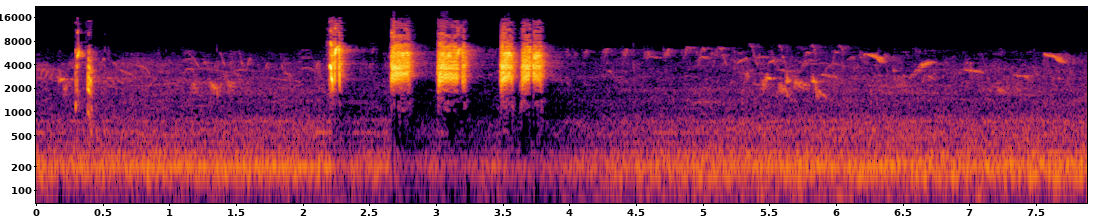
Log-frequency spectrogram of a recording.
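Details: Black francolin, known locally as kala teetar; a faint click comes first, then a loud, harsh, grating phrase of five clipped, buzzy notes in quick rhythm, followed by soft distant chirps of other birds.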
